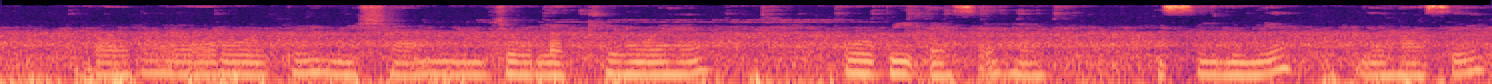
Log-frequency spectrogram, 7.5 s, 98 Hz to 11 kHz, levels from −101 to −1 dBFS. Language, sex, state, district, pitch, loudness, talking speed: Hindi, female, Gujarat, Gandhinagar, 170 Hz, -21 LUFS, 120 wpm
